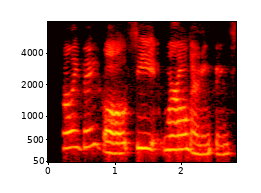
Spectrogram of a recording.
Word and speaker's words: polyvagal: Polyvagal. Polyvagal. See, we're all learning things today, including how to pronounce the word polyvagal.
